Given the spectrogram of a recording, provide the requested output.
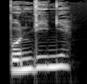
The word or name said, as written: bundlinje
